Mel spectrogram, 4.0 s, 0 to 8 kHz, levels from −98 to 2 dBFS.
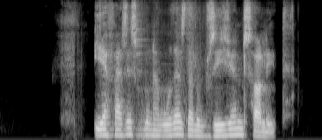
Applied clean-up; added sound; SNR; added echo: neural separator model SepFormer DNS4.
